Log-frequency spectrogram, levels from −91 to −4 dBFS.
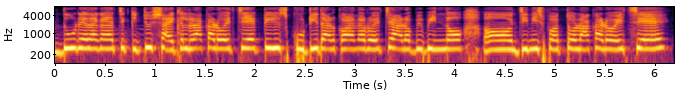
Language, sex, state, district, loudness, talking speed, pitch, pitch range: Bengali, female, Jharkhand, Jamtara, -10 LUFS, 165 wpm, 315 Hz, 305-325 Hz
